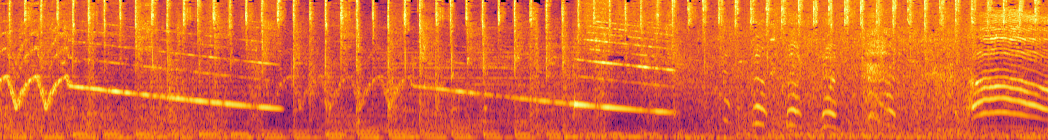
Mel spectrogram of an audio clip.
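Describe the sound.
Fire truck siren from a truck bound for St. Teresa Point, long gliding tones sweeping downward alternate with quick warbling yelps, all riding over a low, rumbling engine drone.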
